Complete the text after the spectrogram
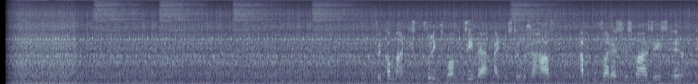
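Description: A diesel locomotive engine idles with a steady low rumble.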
